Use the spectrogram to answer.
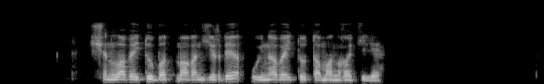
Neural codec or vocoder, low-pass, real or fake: none; 7.2 kHz; real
